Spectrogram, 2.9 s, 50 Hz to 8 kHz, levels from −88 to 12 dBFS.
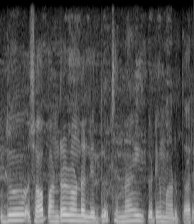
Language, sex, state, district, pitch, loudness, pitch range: Kannada, male, Karnataka, Gulbarga, 180 Hz, -17 LUFS, 165-195 Hz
